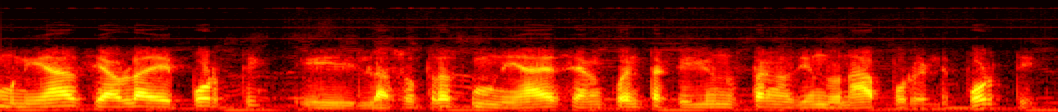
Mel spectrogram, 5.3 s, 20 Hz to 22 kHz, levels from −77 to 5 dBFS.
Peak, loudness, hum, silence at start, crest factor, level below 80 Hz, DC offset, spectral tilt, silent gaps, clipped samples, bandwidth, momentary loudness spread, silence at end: 0 dBFS; -18 LUFS; none; 0 s; 18 dB; -62 dBFS; under 0.1%; -5.5 dB/octave; none; under 0.1%; 16.5 kHz; 11 LU; 0 s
